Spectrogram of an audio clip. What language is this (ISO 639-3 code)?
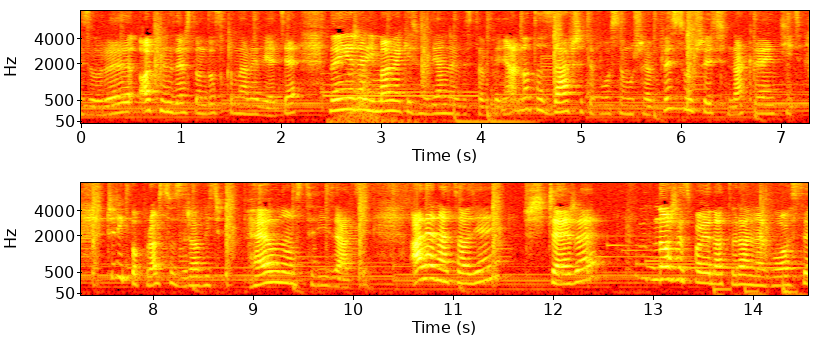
pol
